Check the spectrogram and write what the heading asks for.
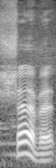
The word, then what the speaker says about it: sherbet: And Americans have often times gotten into the habit of sounding out an extra R in the final syllable.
